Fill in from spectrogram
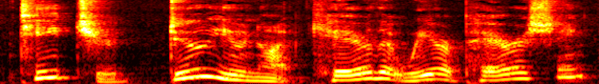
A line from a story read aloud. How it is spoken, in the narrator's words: Beside themselves, cried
